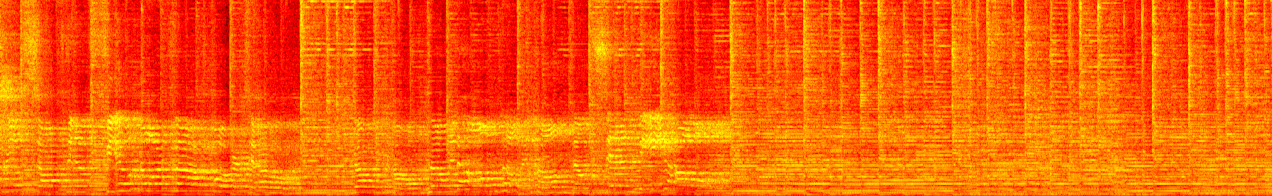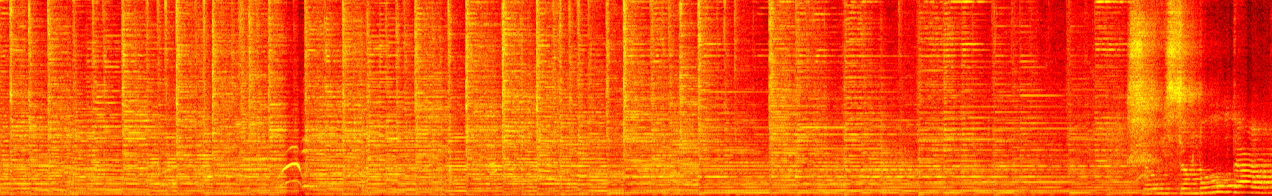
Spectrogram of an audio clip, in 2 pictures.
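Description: Live acoustic guitar strummed steadily, with a woman singing over it for roughly the first nine seconds; after that the strummed chords carry on as an instrumental stretch.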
